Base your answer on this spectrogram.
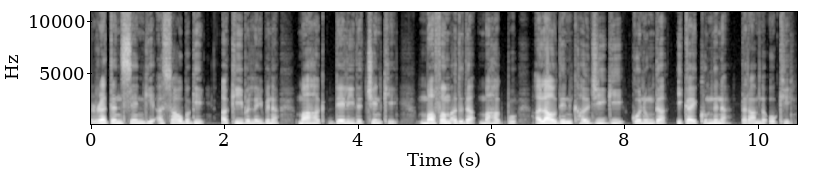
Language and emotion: Manipuri, neutral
